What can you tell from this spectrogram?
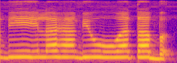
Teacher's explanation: terdapat Qalqalah kubra dengan pantulan yang kuat atau besar watab terjadi karena salah satu huruf Qalqalah wakaf atau berhenti dibaca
